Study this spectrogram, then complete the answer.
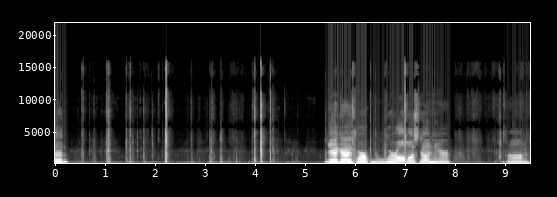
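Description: Plastic disc cases click and tap softly as they are handled.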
